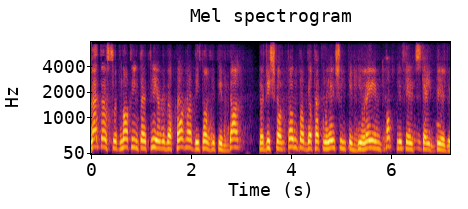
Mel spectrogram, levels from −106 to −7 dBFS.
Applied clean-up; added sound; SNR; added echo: neural mask model DeepFilterNet 3.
